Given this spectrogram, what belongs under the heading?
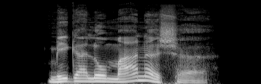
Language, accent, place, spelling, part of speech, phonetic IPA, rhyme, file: German, Germany, Berlin, megalomanische, adjective, [meɡaloˈmaːnɪʃə], -aːnɪʃə, De-megalomanische.ogg
- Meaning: inflection of megalomanisch: 1. strong/mixed nominative/accusative feminine singular 2. strong nominative/accusative plural 3. weak nominative all-gender singular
